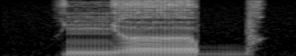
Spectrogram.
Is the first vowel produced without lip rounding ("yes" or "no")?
yes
